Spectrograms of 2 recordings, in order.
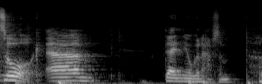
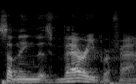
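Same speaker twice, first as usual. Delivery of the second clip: usual speaking voice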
